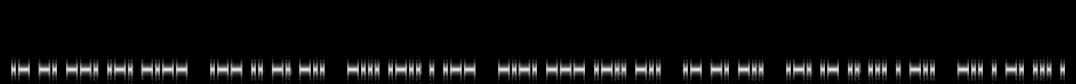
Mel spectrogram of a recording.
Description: Morse code, heard as a keyed tone, about 34 wpm, 700 Hz. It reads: ANGRY WIND BLEW COLD AND RAISED DENSE
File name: Pinocchio / Pinocchio ch6 35 35 ik1hge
